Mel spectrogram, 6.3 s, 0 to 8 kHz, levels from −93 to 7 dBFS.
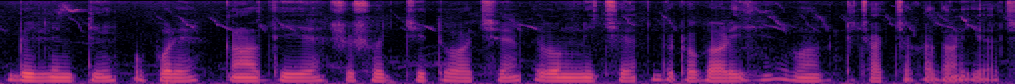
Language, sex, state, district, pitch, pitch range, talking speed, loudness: Bengali, male, West Bengal, North 24 Parganas, 125 Hz, 120-135 Hz, 130 wpm, -37 LUFS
